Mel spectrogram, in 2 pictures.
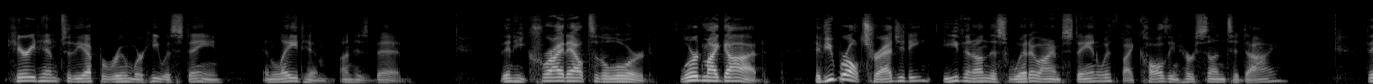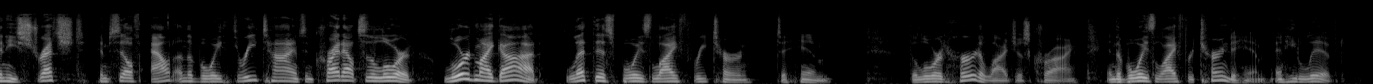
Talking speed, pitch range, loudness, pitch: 185 wpm, 120-160 Hz, -29 LUFS, 140 Hz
